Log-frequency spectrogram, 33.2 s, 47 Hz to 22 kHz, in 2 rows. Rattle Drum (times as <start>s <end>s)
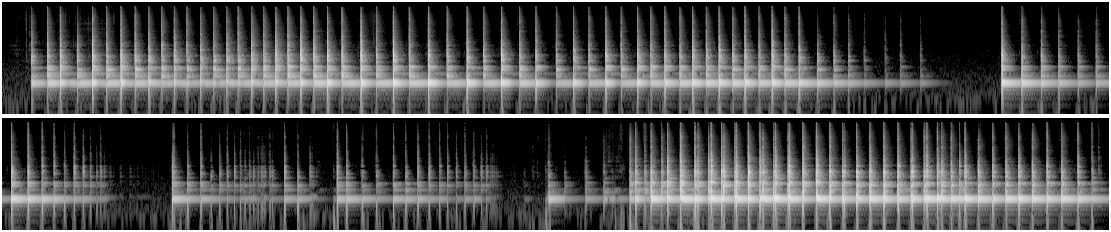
26.0s 33.0s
